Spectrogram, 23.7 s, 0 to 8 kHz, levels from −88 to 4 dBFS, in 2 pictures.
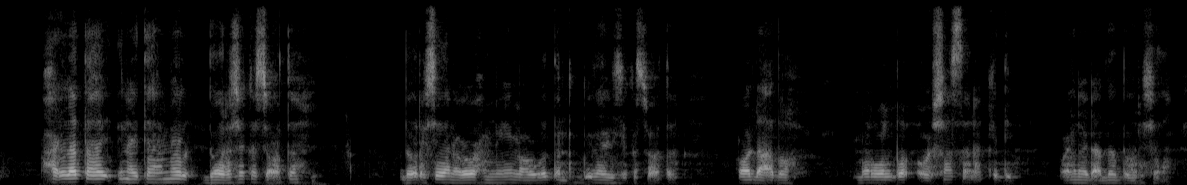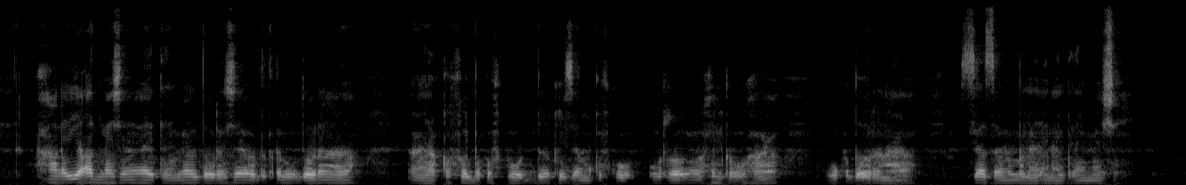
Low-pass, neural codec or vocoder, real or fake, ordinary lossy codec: none; codec, 16 kHz, 4 kbps, FreqCodec, larger model; fake; none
